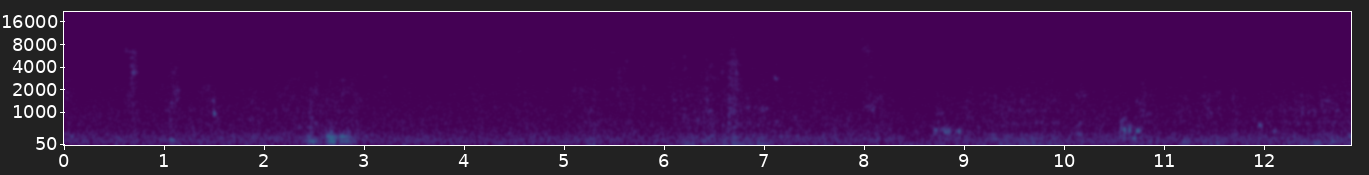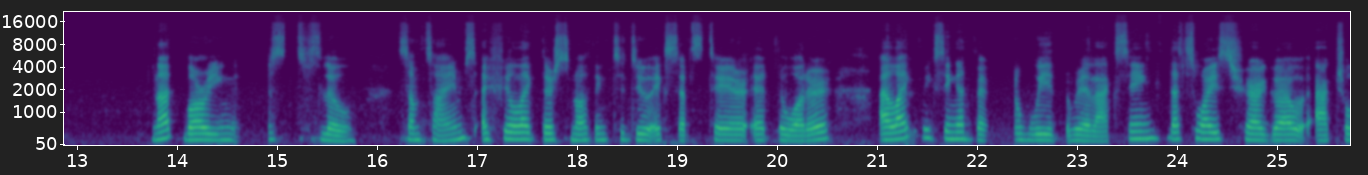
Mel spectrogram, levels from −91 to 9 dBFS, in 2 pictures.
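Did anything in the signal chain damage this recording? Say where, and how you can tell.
Yes, at the network stage. Brief smears and wobbles occur at 8.13, 8.17, 8.31 and 14.55 s. Each marks short concealed packet loss: about 20 ms of audio arrived too late, and the receiver extended the preceding sound before blending back.

Longer gaps with a fading synthetic buzz or hiss and missing audio occur at 8.41–8.69 s (mostly silent, about 0.23 s), 14.59–14.93 s, and 22.03–22.39 s between "water I like mixing" and "with relaxing". A long network dropout is the likely cause: concealment stretched the last sound, then the audio resumed with the gap lost.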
